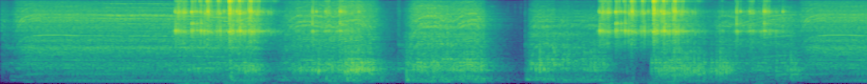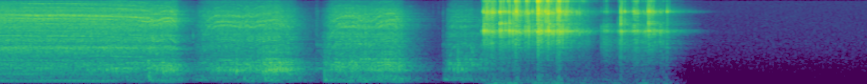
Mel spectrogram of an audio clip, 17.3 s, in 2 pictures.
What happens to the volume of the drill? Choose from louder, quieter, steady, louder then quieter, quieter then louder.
louder then quieter.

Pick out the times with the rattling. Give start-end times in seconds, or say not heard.
1.7-3.5, 6.0-7.8, 13.4-15.3.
